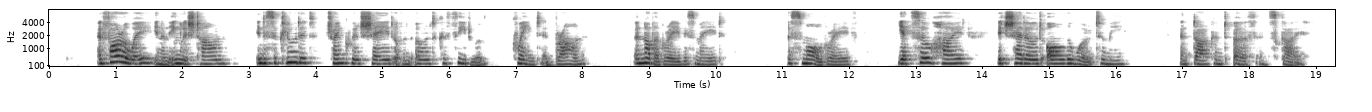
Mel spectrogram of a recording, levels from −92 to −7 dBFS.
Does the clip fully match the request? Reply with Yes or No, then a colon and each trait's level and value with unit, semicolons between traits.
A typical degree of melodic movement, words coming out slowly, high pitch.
Yes: average, 3.6 semitones; slow, 125 wpm; high, 210 Hz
